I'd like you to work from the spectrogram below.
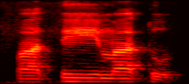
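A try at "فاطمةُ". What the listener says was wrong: Naam, baik. Ahsanta, barakallahu fik.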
